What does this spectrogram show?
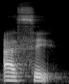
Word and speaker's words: assez: Or j'en ai assez, j'en ai assez. So you see here, the Z is never pronounced, but you can have, for example, the word gaz, gaz.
